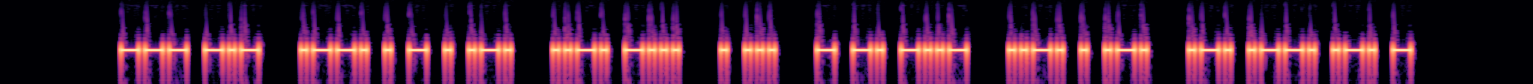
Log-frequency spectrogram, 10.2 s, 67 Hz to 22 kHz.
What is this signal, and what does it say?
Morse code, heard as a keyed tone, about 30 wpm, 700 Hz. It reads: OK PETER FB ES TNX FER RPRT
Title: K1USN SST QSO Practice 30wpm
